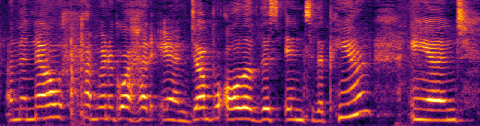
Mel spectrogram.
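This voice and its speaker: Her voice is on the high side with a darkish tone, at a moderate pace, and there's a little hiss or hum. This home cooking channel host does a casual, rambling tutorial in her kitchen on a handheld phone, saying um often. She thinks her voice sounds off.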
